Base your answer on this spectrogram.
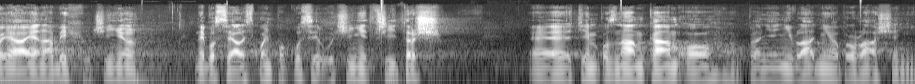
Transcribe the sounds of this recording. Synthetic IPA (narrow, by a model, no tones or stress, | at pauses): jaːjɛnabɪxut͡ʃɪɲɪlnɛbo̞sɛalɛspo̞ɲpo̞kusɪlut͡ʃɪɲɪt̪̚pr̥iːt̪r̩ʃ | cɛmpo̞znaːmkaːmʔopl̩ɲɛɲiːvlaːdɲiːɦo̞pɾo̞ɦlaːʃɛɲiː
